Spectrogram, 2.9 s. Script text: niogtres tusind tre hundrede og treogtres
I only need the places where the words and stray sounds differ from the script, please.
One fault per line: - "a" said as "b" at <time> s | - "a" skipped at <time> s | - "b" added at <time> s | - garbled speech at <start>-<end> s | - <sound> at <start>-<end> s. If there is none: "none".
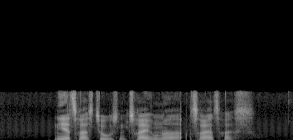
- dropout at 1.9-1.9 s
